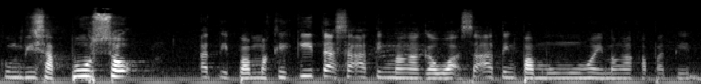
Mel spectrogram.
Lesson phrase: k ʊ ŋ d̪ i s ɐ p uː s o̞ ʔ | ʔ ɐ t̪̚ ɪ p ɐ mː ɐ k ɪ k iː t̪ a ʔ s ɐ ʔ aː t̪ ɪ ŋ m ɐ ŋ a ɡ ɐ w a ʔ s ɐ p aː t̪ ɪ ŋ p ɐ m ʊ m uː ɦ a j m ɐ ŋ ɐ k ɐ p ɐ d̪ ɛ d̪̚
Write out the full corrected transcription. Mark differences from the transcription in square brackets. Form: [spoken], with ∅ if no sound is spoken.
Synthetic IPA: k ʊ ŋ d̪ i s ɐ p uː s o̞ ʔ | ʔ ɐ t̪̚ ɪ p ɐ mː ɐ k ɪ k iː t̪ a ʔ s ɐ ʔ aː t̪ ɪ ŋ m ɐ ŋ a ɡ ɐ w a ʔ s ɐ [ʔ] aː t̪ ɪ ŋ p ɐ m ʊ m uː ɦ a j m ɐ ŋ [a] k ɐ p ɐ [t̪] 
